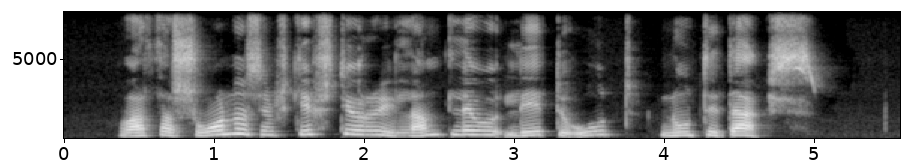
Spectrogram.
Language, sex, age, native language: Icelandic, female, 50-59, Icelandic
